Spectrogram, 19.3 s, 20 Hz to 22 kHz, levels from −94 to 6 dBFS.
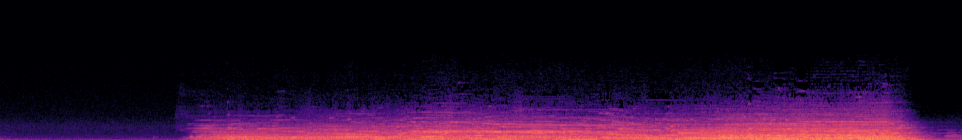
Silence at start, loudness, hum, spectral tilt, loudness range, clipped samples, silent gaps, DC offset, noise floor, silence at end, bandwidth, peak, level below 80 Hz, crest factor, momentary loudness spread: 3.75 s; -24 LUFS; none; -7.5 dB/octave; 10 LU; under 0.1%; none; 0.2%; -61 dBFS; 0 s; 8.2 kHz; -8 dBFS; -46 dBFS; 18 dB; 8 LU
